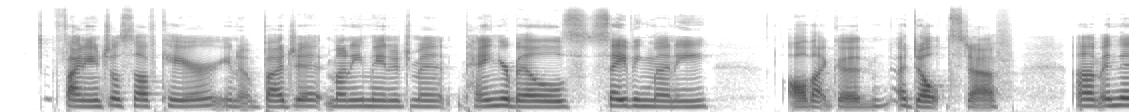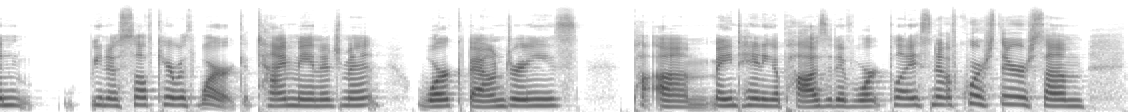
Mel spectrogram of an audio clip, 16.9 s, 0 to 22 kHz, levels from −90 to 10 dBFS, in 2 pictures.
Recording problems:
none

